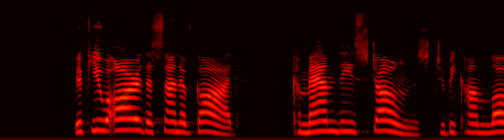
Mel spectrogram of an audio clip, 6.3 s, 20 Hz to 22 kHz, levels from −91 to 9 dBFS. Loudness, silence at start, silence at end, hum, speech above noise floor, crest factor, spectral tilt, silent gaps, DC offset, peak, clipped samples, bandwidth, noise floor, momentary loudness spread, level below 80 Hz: -48 LUFS; 0.95 s; 0 s; none; 35 dB; 20 dB; -2 dB/octave; none; under 0.1%; -32 dBFS; under 0.1%; 19 kHz; -84 dBFS; 16 LU; -86 dBFS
